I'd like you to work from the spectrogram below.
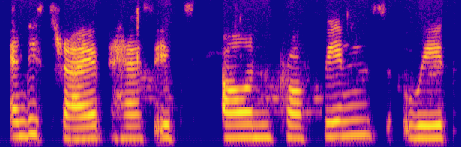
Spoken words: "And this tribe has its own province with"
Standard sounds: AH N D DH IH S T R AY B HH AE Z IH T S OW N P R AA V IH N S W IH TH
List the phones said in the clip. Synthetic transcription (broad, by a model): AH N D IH S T R AY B HH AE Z IH T S OW N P R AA F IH N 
